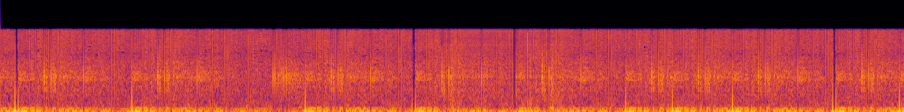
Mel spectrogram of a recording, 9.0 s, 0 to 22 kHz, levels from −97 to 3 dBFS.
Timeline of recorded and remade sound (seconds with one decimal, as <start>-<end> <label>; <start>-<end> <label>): 0.0-4.4 recorded; 4.4-5.7 remade; 5.7-9.0 recorded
